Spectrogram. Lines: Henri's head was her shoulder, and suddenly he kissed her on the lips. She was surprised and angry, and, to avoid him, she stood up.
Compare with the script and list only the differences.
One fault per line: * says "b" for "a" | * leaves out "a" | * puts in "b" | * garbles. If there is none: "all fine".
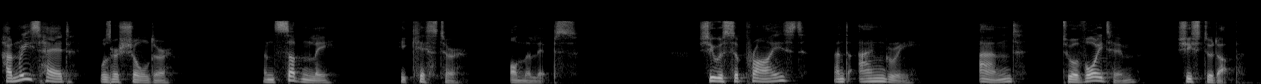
all fine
